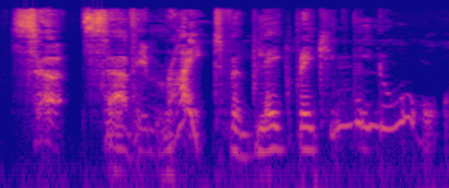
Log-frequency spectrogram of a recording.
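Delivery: slow, sneering jibe; bully sneering at the funeral. A narrator's reading. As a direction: sneer with contempt. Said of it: "sneered Farworm".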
